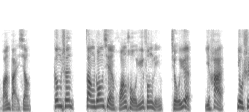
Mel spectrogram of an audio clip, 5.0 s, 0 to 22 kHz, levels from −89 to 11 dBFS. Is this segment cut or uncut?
cut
